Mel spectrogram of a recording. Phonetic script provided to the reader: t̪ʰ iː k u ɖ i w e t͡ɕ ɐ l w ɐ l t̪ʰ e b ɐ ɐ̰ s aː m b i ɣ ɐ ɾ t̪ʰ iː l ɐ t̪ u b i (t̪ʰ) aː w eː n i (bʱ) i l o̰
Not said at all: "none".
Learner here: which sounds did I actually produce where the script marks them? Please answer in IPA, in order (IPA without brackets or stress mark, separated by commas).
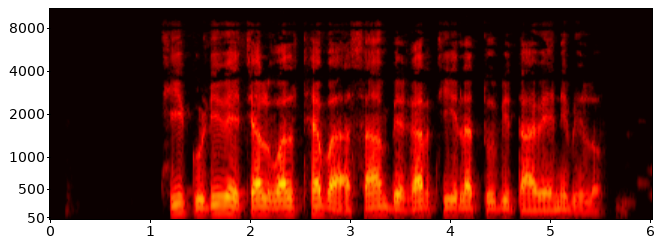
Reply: t̪, bʱ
